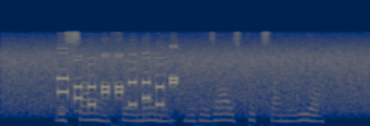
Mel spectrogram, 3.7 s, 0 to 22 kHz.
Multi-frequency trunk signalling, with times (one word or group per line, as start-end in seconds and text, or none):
0.6-0.7 KP
0.7-1.6 5466784
1.7-1.8 ST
